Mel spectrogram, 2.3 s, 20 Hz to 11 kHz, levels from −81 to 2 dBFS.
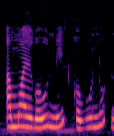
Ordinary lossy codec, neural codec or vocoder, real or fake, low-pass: none; none; real; 9.9 kHz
